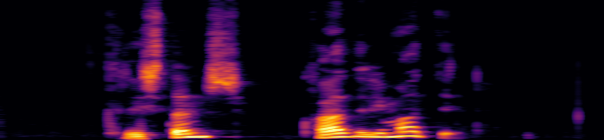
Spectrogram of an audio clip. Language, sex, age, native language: Icelandic, male, 30-39, Icelandic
